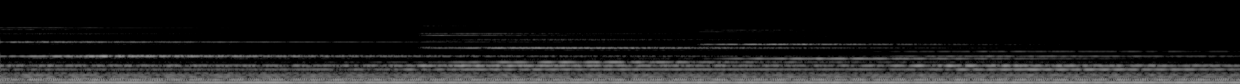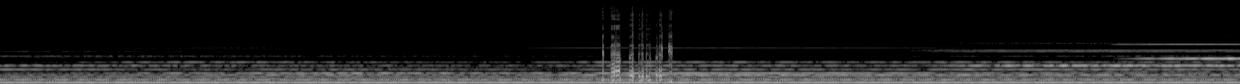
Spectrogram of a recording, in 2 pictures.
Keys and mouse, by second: 1.3 ctrl+alt+click, 4.0 alt+click, 4.7 click, 5.5 click, 7.4 alt+click, 8.6 click, 8.9 click, 10.6 click, 11.5 alt+click, 12.5 click, 13.6 click, 14.2 click, 14.5-16.1 drag, 16.4-18.5 drag, 18.6-20.1 drag, 23.1 click, 24.6 click.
